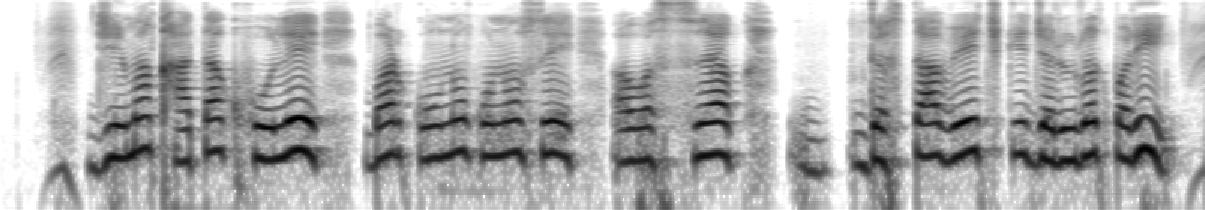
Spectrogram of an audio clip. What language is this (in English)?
Chhattisgarhi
